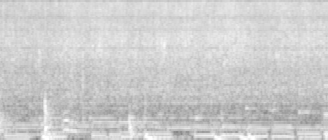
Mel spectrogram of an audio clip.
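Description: Tomato, garlic, green chilli, curry leaves and roasted eggplant peel sizzling in hot oil in a pan while a wooden spatula stirs them, with a few light knocks of the spatula against the pan.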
